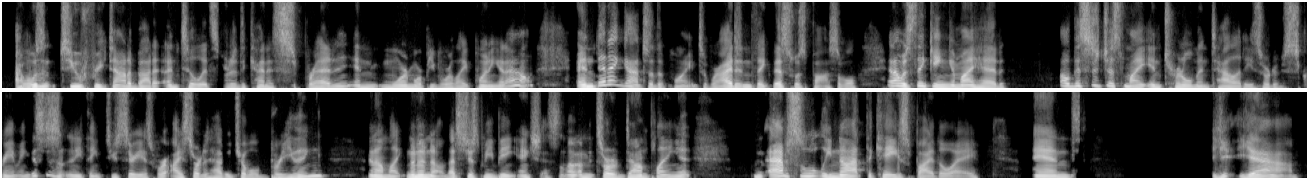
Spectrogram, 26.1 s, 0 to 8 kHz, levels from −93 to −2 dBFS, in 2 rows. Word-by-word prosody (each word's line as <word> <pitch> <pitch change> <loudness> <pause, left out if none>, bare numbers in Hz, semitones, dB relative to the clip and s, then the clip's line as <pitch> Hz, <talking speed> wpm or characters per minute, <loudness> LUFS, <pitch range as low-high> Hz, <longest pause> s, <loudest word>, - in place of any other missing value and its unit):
I 145 - +2
wasn't 195 +6 +3
too 195 -3 +4
freaked 165 -1 -2
out 175 +1 +1
about 130 -5 0
it - - -5
until 140 -1 -1
it 130 -1 -4
started 145 -2 -8
to 135 - -8
kind 140 0 -3
of 115 - -5
spread 140 +8 -2
and 140 - -3
more, 145 -1 0
and 140 - +1
more 135 -1 -2
people 135 +1 -9
were, 130 - -3
like, 120 -1 -7
pointing 125 -4 -1
it 140 - -2
out. 275 +6 -2 0.4
And 190 -1 +7
then 310 +3 +2
it 370 -8 0
got 215 - 0
to 135 0 -4
the 120 -2 -7
point 115 -2 -9
to 135 - -11
where 120 -1 -6
I 170 +6 +6
didn't 140 -4 0
think 130 -3 -3
this 160 0 +2
was 130 -6 -4
possible, 120 +3 -8 0.3
and 245 - +4
I - - +6
was 215 -7 +6
thinking 210 -11 +4
in 145 - +3
my 155 +1 +5
head, 145 0 0 0.6
"Oh, 235 - +3
this 245 +4 0
is 265 - -1
just 235 -1 -2
my 195 -4 +2
internal 150 0 0
mentality 120 0 -4
sort 120 +2 -8
of 105 - -14
screaming. 115 -6 -5
This 245 +4 -4
isn't 200 - -4
anything 120 -3 -4
too 135 - -8
serious," 120 -2 -3
where 130 -1 -3
I 125 - +1
started 135 -2 -2
having 125 -1 -3
trouble 120 -4 -3
breathing, 150 - 0 0.4
and 145 - +4
I'm 135 -1 +4
like, 120 -1 -3
"No, 165 - +5
no, 175 - +9
no, 130 -9 +2
that's 145 - -1
just 170 -6 -2
me 155 - 0
being 135 -3 -1
anxious." 125 0 -6
I'm 155 -2 0
sort 155 -2 +5
of 130 - -3
downplaying 145 +7 +1
it, - - -4 0.8
absolutely 230 -1 +5
not 190 +6 +4
the 190 - -5
case, 160 -7 0
by 115 -4 -2
the 115 +1 -6
way, 110 +3 -7 0.6
and 140 0 +3 1.4
Y 180 +8 -1
yeah, 155 - +2
145 Hz, 215 wpm, -21 LUFS, 125-175 Hz, 1.4 s, no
